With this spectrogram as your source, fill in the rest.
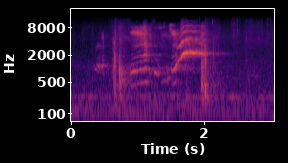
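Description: A wooden door creaks as it swings open.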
